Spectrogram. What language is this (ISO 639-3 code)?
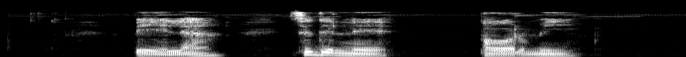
epo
